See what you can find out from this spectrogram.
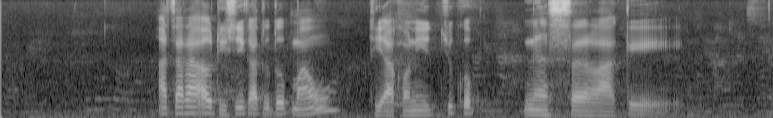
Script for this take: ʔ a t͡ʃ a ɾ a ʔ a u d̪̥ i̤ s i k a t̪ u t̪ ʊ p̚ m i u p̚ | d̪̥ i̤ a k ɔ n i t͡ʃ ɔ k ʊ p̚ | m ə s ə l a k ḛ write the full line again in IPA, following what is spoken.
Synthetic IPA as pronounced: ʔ a t͡ʃ a ɾ a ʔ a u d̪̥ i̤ s i k a t̪ u t̪ ʊ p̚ m a u | d̪̥ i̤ a k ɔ n i t͡ʃ u k ʊ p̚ | ŋ ə s ə l a k ḛ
